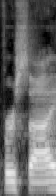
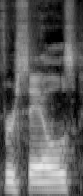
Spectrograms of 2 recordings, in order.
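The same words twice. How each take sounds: First: The word is pronounced the usual way. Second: The word is pronounced in a mangled way. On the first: "he's talking about like Versailles" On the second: "he mispronounces them... and he says Versailles"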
